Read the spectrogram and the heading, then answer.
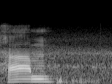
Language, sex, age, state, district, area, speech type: Bodo, male, 45-60, Assam, Chirang, rural, read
